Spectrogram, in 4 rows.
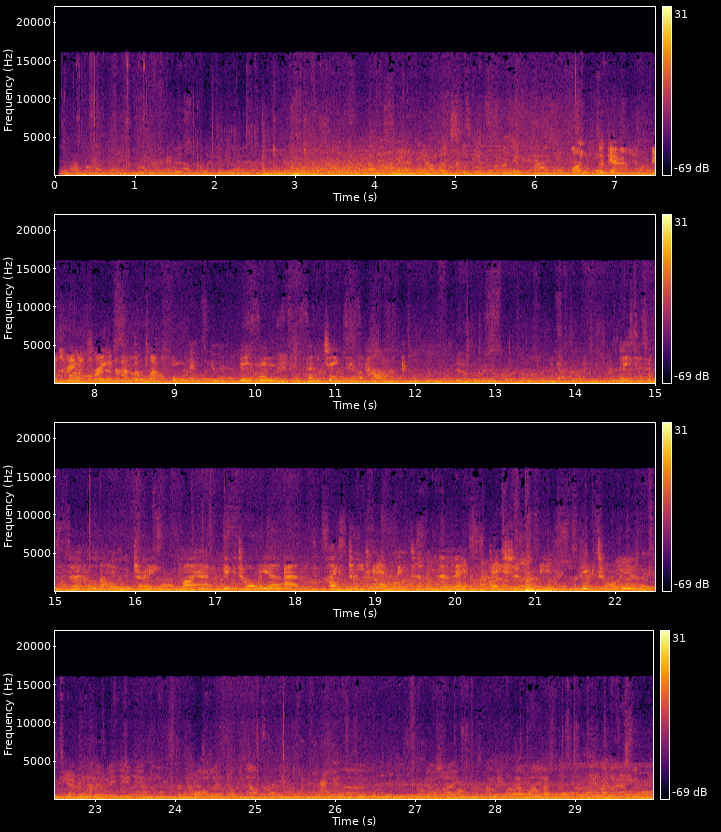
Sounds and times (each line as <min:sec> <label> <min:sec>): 0:02.8 Announcement 0:12.1
0:14.6 Announcement 0:22.4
